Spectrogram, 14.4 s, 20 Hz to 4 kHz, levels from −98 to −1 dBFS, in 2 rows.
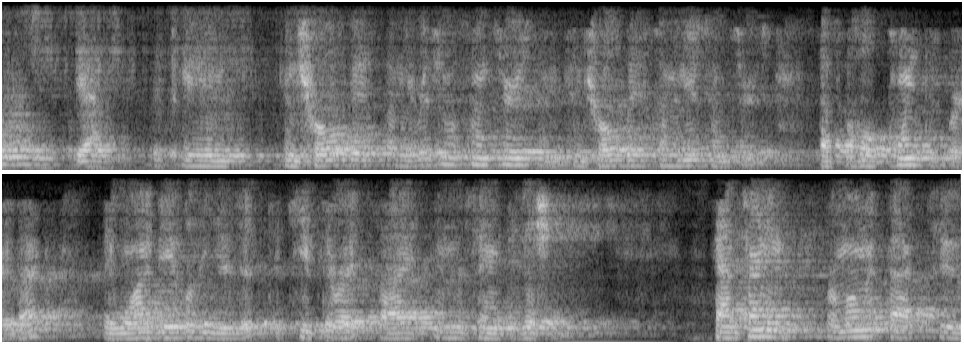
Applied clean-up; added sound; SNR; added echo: neural separator model SepFormer DNS4.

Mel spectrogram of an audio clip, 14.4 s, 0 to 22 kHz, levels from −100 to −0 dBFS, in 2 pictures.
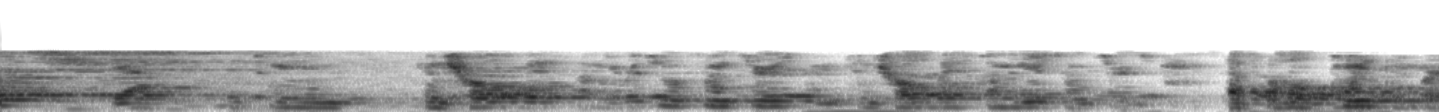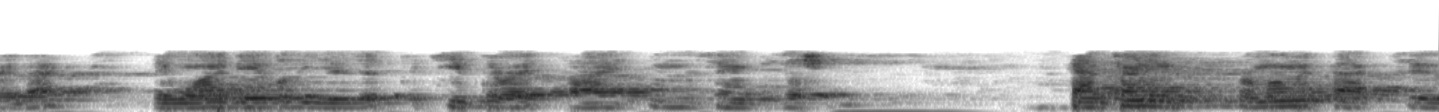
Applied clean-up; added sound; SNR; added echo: classical method WPE with log-MMSE.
